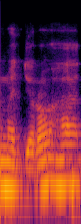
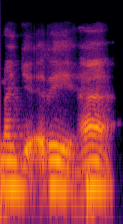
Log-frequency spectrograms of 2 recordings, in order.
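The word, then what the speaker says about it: مجريها: Tinggal kalau nanti dia mendapat penjelasan dari yang lain, Ibu yang benar bukan majroha tapi majriha.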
